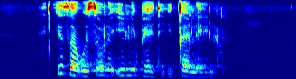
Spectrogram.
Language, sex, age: South Ndebele, female, 22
